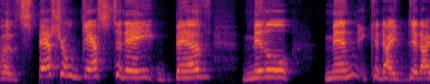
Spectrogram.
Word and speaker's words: Mitelman: And I have a special guest today, Bev Mitelman. Did I pronounce that right? Perfect. Oh, Middleman, yes.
